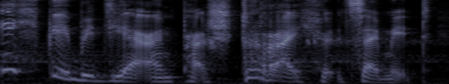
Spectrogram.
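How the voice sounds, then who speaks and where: A woman voicing a stately, mysterious adult witch in a cartoon game, theatrical and deliberate as she instructs. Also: sits low, big pitch swings, vocal fry, slight background noise, heavily acted. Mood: instructive.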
